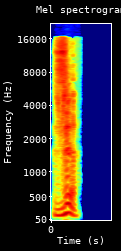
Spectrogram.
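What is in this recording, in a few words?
British phonetics sound this; 英语音标发音（剑桥版）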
